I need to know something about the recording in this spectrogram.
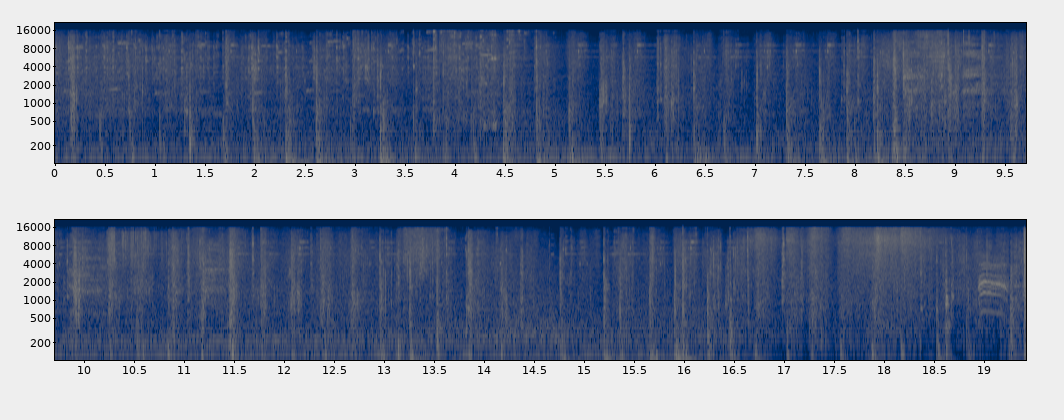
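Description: Footsteps thud quickly on gravel and wooden boards.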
